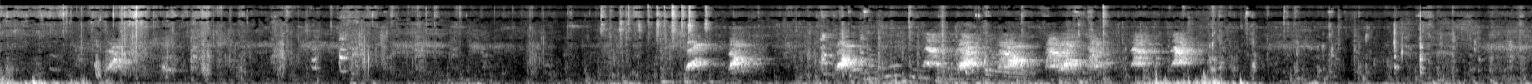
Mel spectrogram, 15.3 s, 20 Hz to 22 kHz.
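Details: Cavalier King Charles Spaniel Yoichi, a tricolour male born 2019 in Kurume, Fukuoka, playing with the female Cavalier Sara and making cat-like cries at the peak of excitement: a run of short harmonic mewing yowls midway, with indoor noise and bumps.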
